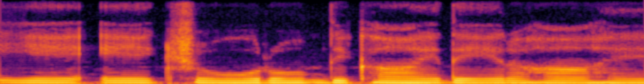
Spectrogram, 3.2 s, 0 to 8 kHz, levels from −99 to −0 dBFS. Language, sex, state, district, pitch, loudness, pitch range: Hindi, female, Punjab, Pathankot, 185 Hz, -14 LUFS, 180-185 Hz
